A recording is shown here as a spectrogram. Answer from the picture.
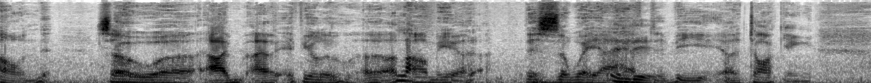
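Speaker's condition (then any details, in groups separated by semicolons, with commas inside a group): No condition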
